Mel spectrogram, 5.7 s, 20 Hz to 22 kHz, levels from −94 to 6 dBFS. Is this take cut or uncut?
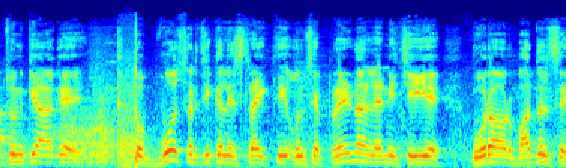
cut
